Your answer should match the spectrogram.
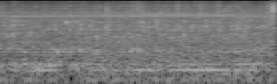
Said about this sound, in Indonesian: Ada sungai juga di bawahnya.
